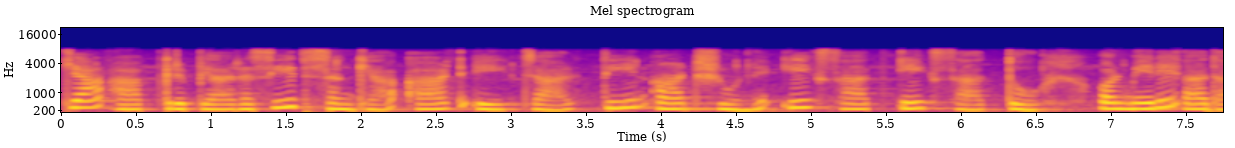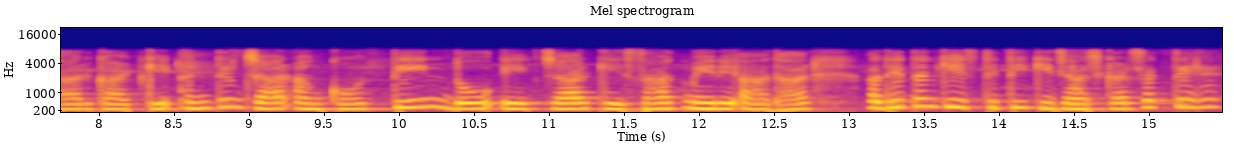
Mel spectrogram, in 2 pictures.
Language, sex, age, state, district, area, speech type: Hindi, female, 18-30, Madhya Pradesh, Narsinghpur, rural, read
